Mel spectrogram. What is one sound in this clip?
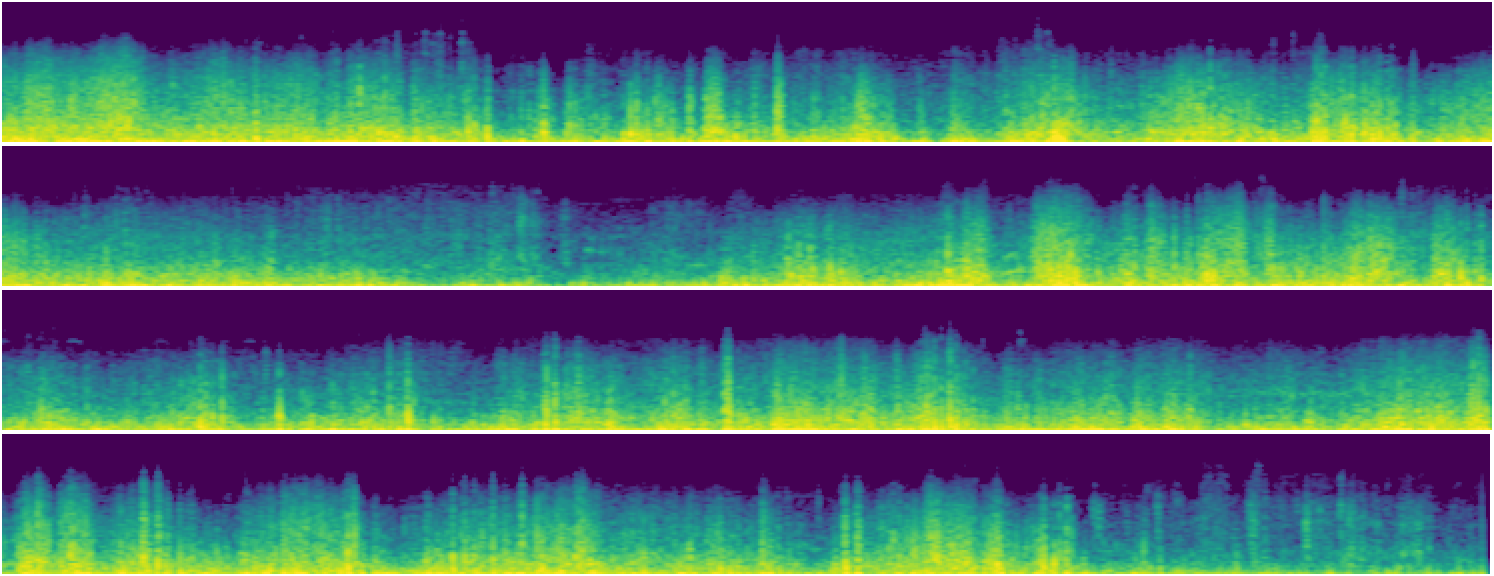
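Wind roars loudly past a helmet microphone.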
